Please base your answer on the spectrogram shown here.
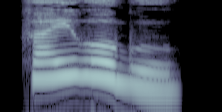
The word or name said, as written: ಕವಿಕೆ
